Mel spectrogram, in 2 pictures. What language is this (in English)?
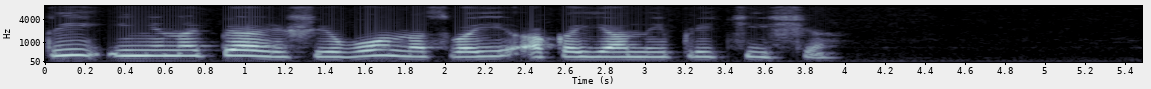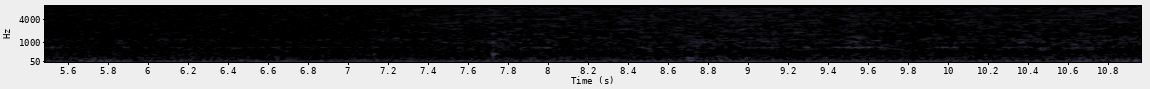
Russian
